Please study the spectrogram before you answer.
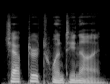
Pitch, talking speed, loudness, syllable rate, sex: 95 Hz, 165 wpm, -20 LUFS, 5.0 syllables/s, male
